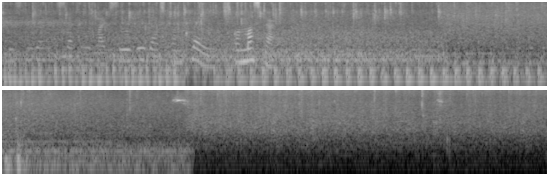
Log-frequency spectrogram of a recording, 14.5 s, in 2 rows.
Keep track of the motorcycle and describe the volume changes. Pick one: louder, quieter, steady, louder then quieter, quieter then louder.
steady.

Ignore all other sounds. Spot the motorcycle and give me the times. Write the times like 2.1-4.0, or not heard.
0.0-7.7.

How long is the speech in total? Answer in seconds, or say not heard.
4 s.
